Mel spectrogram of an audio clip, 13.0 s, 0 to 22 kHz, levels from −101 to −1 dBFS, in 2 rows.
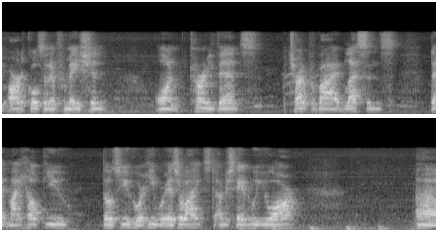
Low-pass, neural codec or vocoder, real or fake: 7.2 kHz; vocoder, 44.1 kHz, 128 mel bands every 512 samples, BigVGAN v2; fake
